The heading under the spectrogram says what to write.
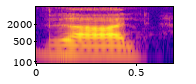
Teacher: اب دیکھیں میں نے ذال کو پڑھنے کا طریقہ بتایا تھا کہ ذال کو دانتوں کے درمیان زبان رکھتے ہیں اور ذال کو نرمی سے ادا کرتے ہیں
